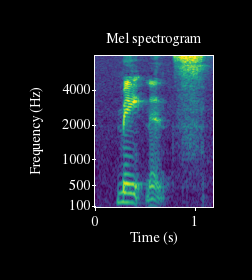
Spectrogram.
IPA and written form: ˈmeɪʔˌnəns (Maintenance)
